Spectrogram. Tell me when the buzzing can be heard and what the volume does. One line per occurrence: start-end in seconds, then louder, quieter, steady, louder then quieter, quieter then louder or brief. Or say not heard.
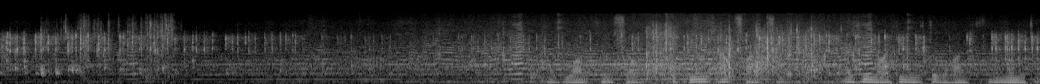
0.0-10.3 louder.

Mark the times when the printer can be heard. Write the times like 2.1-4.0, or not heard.
not heard.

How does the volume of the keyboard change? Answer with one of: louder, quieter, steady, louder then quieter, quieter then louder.
quieter then louder.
